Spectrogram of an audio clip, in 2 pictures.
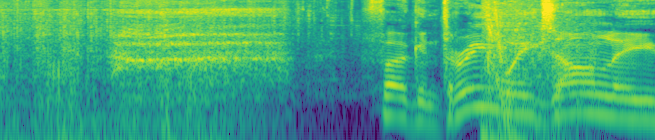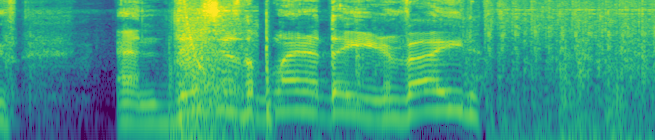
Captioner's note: sigh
